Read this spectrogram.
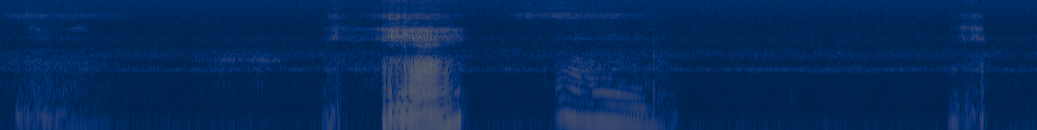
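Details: Snoring after getting fixed (neutering/spaying): slow, low rumbling nasal breaths with a few deeper grunting snores during sleep.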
